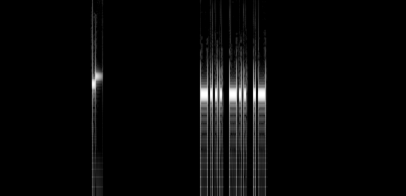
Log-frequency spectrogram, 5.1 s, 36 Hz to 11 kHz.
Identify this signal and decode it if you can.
Morse code, heard as a keyed tone, about 40 wpm, 700 Hz. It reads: BDA
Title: All Cut Numbers - 3-Digit 40wpm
